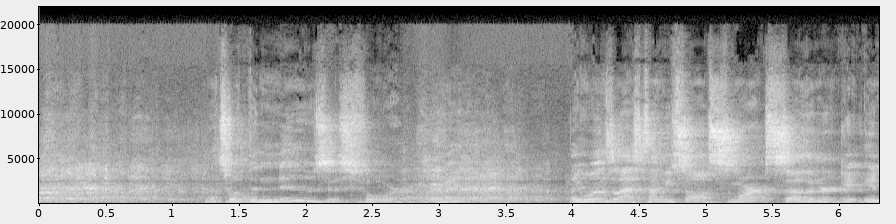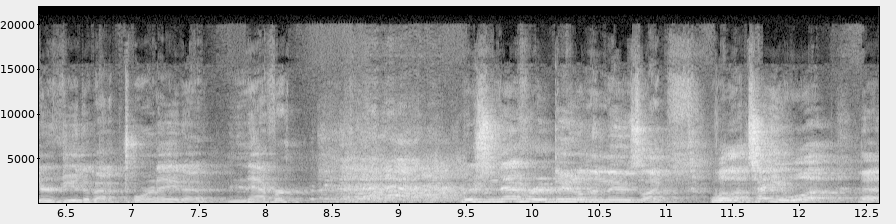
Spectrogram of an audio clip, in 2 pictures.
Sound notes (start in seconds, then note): 2.4 audience laughing; 8.2 audience laughing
